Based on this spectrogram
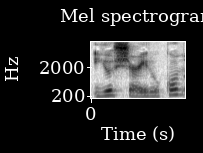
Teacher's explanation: عين is going to be from the middle of the throat.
